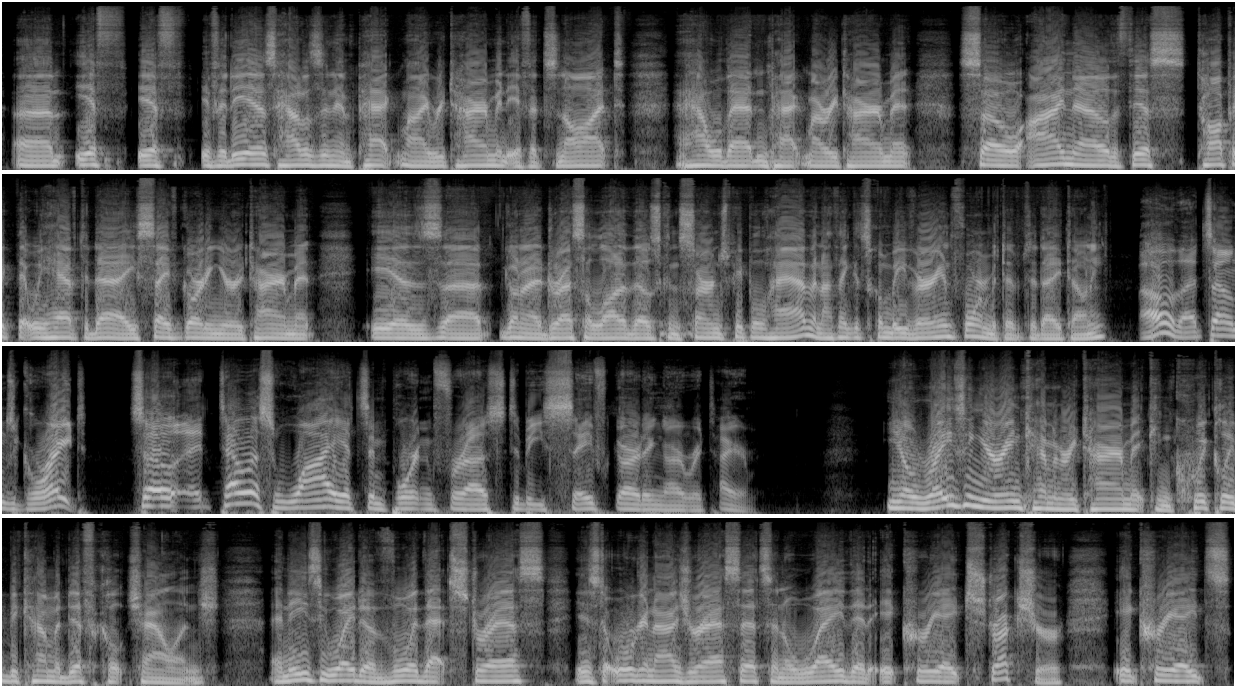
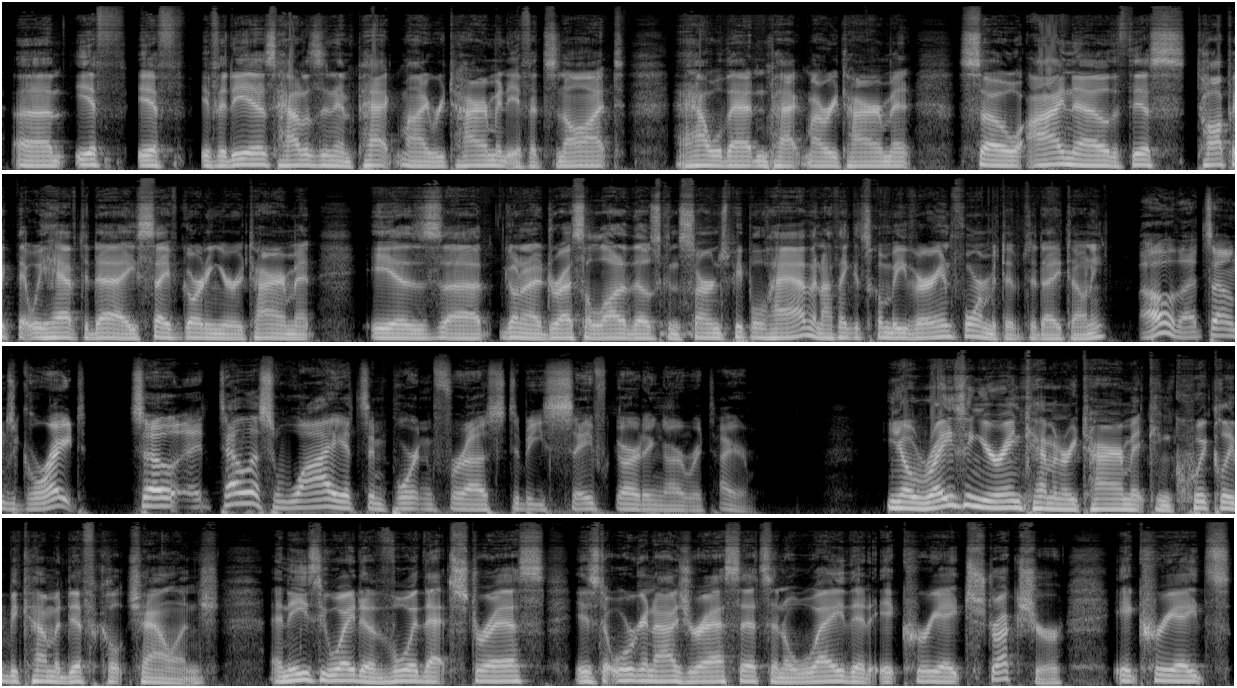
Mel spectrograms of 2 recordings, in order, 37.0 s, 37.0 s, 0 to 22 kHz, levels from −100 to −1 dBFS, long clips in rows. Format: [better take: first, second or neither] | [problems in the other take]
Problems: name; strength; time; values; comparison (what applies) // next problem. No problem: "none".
second | distortion; slight; 10 dB below the speech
